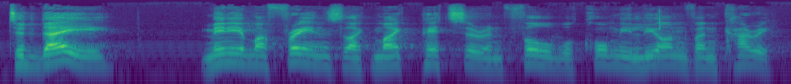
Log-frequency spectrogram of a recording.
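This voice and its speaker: A man's voice: mid-range voice, fairly even intonation, measured pace, faint music behind. A middle-aged man from Zimbabwe, preaching a sermon as emphatic storytelling with bursts of fervor. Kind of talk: sermon testimony to a congregation.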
